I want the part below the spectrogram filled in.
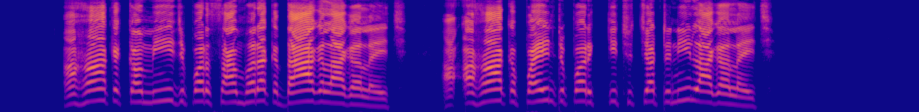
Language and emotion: Maithili, disgusted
